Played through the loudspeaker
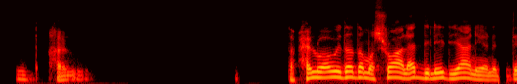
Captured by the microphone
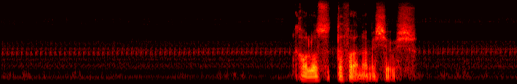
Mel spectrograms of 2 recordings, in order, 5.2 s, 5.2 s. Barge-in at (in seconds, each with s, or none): 3.0 s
